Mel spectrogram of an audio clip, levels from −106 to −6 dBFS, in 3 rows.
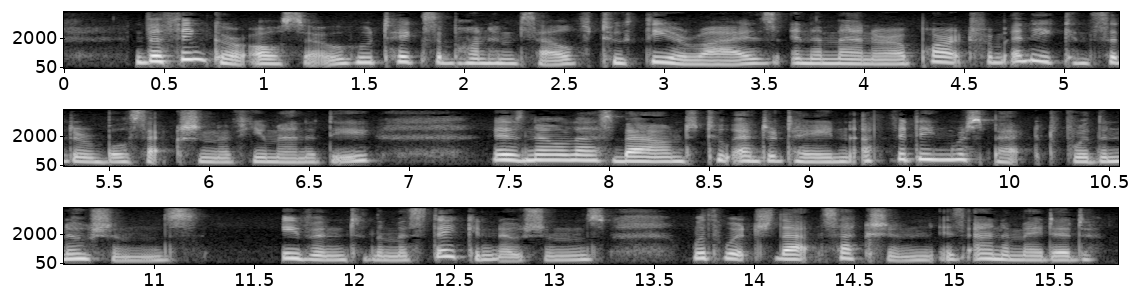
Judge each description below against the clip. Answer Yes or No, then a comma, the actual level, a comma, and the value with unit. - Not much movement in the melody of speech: No, average, 4.9 semitones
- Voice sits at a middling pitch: No, high, 200 Hz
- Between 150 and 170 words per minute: Yes, average, 160 wpm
